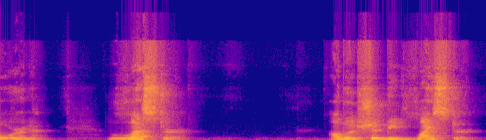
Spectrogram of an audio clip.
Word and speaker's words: Leicester: Oh, there's that word, that L word, Leicester. Although it should be Leicester, the way it's spelled, but Leicester Micro Models did 1/4800 back in the day.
